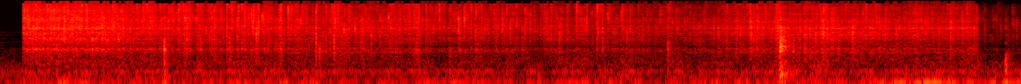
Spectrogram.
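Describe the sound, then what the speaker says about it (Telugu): Dry chilies, cinnamon, cloves, pepper and poppy seeds sizzle steadily in a little oil in a pan, a loud continuous hiss of frying with occasional soft stirring scrapes throughout. "ఫస్ట్ ఇది ఎండుమిరపకాయలు, పట్ట, మొగ్గ, మిరియాలు, కొద్దిగా గసాలు ఇంతవరకు వేసి వేయించుకోవాలండి"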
